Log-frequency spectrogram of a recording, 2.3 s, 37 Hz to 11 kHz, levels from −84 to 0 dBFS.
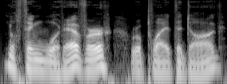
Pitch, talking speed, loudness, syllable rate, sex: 95 Hz, 130 wpm, -17 LUFS, 4.7 syllables/s, male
